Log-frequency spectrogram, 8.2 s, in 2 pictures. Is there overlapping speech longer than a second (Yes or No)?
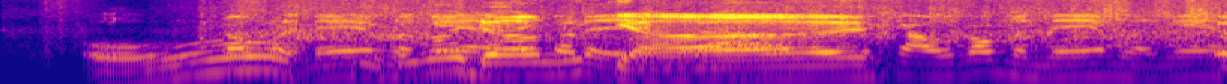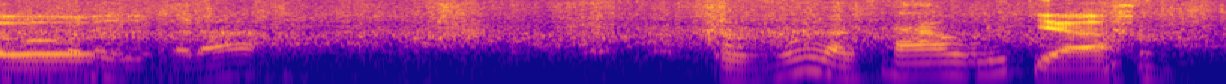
Yes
